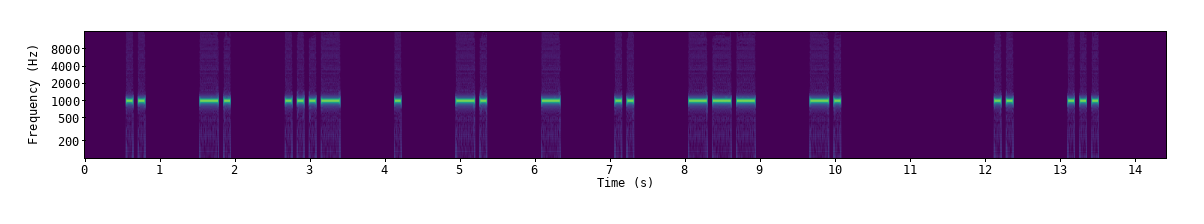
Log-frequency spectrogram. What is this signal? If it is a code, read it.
Morse code, heard as a keyed tone, about 15 wpm, spaced as for 8 wpm, 1000 Hz. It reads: INVENTION IS
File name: qotdfiles / 8wpm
